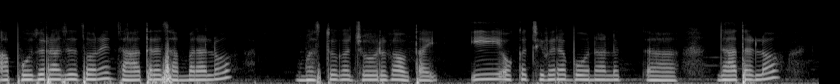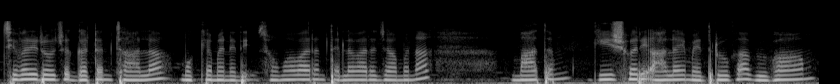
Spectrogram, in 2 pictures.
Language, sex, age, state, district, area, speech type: Telugu, female, 18-30, Telangana, Hyderabad, urban, spontaneous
